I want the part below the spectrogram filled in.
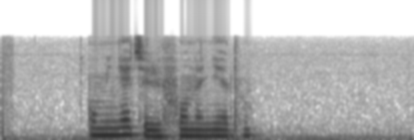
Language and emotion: Russian, sad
